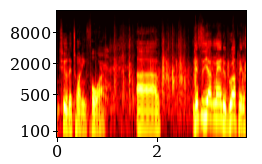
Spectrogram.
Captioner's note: applause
